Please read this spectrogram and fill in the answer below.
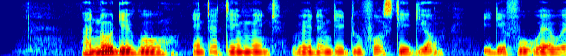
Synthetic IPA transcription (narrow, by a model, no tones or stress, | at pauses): anodeɡoɛ̃ntatẽnmɛ̃ntwɛdɛ̃mdedufɔstediɔ̃m | idefuwɛwɛ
